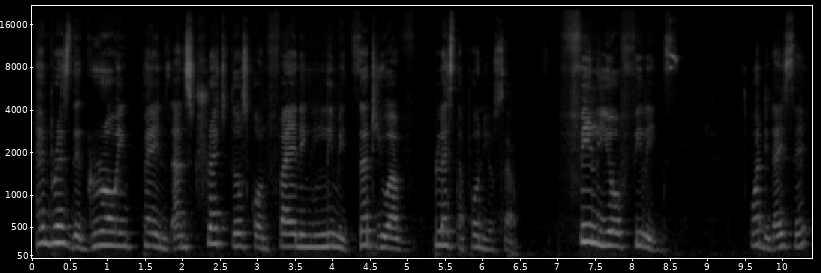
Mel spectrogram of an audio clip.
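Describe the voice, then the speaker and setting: A woman's voice: medium pitch, takes it slowly. A woman with a Ugandan accent giving earnest heart-to-heart advice to her viewers, often repeating phrases for emphasis. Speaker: vlogger giving relationship advice. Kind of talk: casual advice talk to camera.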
